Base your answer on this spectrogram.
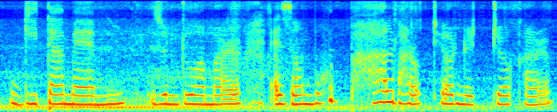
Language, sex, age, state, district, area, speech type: Assamese, female, 18-30, Assam, Morigaon, rural, spontaneous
